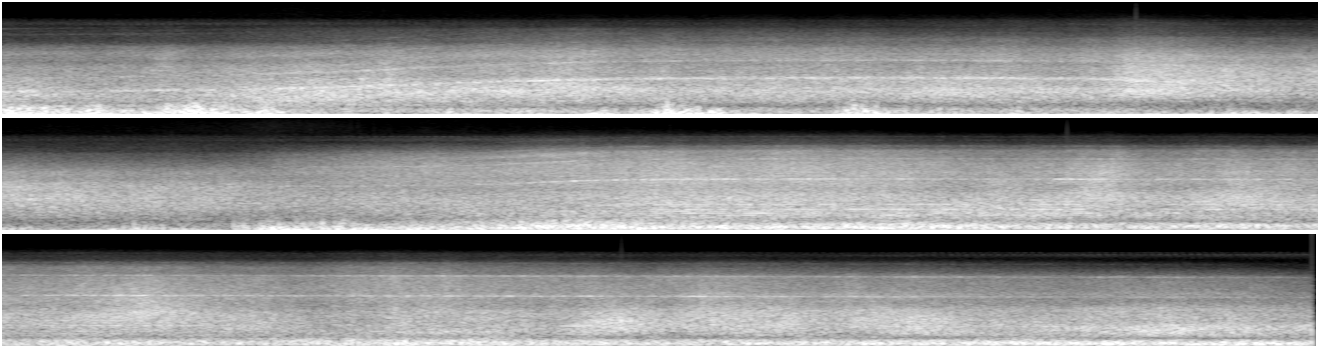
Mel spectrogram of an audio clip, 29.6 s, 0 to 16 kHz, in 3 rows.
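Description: A Canadair CC-144 Challenger's jet engines whining on landing, the whine rising in pitch over a few seconds and then holding. About halfway through comes a Lockheed CC-130J Hercules approaching on its four turboprops with six-bladed propellers: a steady high whine over a buzzing drone, with a low rumble underneath.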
